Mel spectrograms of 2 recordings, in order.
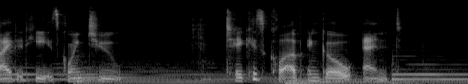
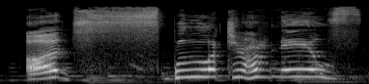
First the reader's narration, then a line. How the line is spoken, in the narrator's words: he cried, astonished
